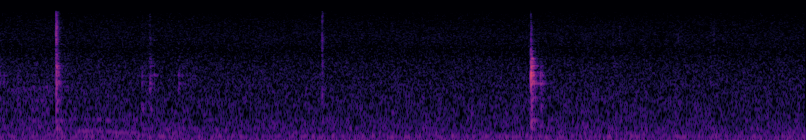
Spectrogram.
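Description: Two faint metallic ticks from a lock pick working the pin stacks of a cross-key lock held under tension, one just after the start and one about two and a half seconds in, with little else heard between them.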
